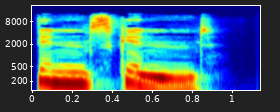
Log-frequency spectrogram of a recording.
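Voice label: "thin-skinned", British English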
